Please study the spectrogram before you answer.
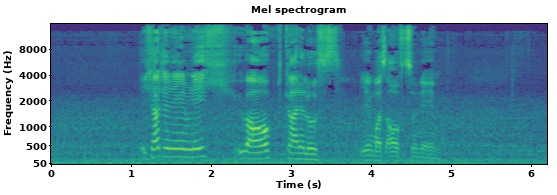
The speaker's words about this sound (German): Warum lässt er jetzt diesen scheiß LKW vor? Ich habe keine Ahnung. Warum ist überhaupt so viel Verkehr? Auf einem Montag um 11 Uhr morgens ist das Ruhrgebiet schon wieder dicht.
